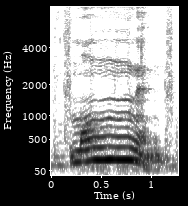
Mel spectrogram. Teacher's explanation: when the 받침 ends in a 기역 or a 기역 variation, then the 받침 turns into 이응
